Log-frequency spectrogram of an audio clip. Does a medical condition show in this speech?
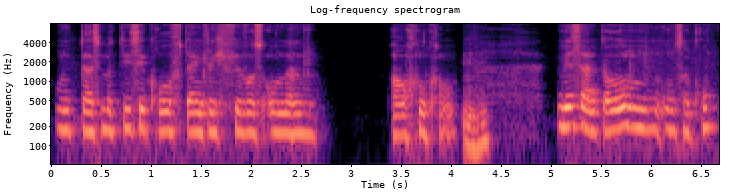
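Yes: Parkinson's disease; diagnosed at age 45, brain tumour then multiple sclerosis first suspected; ten years since onset.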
